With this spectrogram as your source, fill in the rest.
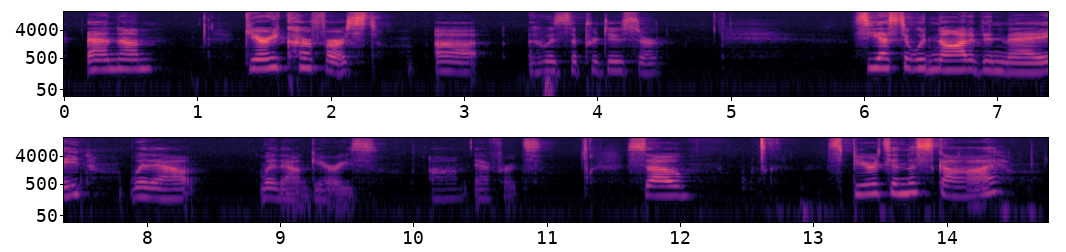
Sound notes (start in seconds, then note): none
